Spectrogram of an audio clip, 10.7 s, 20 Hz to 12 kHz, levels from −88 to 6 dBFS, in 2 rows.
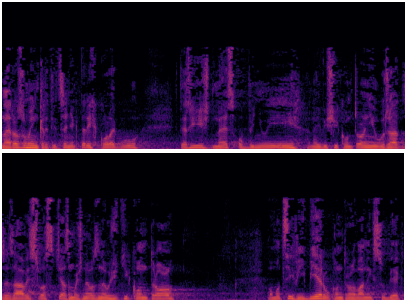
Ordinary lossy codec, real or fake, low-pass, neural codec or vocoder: MP3, 32 kbps; fake; 10.8 kHz; vocoder, 44.1 kHz, 128 mel bands every 512 samples, BigVGAN v2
